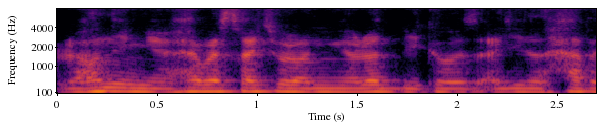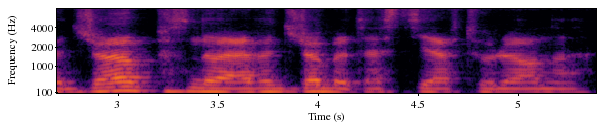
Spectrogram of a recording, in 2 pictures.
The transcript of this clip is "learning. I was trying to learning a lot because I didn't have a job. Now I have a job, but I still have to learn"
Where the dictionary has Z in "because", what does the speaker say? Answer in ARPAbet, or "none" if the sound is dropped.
Z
